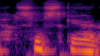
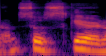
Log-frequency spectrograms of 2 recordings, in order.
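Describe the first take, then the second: First: Barely voiced, scared whisper; whispered fear. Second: Said in the usual way. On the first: Tapping on the ladder, admitting fear in a whisper. Tapping phrase said while afraid.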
